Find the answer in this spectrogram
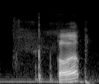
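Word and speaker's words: Puyallup: Pull-up, or however that's pronounced. Polyup, yep, the way you pronounce it is fine.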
